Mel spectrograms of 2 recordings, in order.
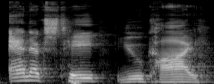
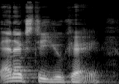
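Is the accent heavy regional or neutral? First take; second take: heavy regional; neutral. First: It is said in a heavy regional accent. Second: It is said in a neutral accent. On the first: "that's my best impression I could give" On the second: "normally on T V uh, advertisements they say"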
